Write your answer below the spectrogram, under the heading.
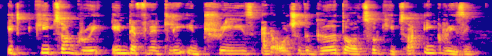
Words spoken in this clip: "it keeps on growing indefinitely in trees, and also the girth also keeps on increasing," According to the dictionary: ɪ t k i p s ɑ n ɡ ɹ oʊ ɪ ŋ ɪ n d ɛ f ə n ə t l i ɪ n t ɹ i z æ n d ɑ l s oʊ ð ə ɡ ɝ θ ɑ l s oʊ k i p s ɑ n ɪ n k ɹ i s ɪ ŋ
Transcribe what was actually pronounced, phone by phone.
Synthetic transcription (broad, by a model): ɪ t k i p s ɑ n ɡ ɹ oʊ ɪ ŋ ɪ n d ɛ f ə n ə t l i ɪ n t ɹ i z æ n d ɑ l s oʊ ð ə ɡ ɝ t ɑ l s oʊ k i p s ɑ n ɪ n k ɹ i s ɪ ŋ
